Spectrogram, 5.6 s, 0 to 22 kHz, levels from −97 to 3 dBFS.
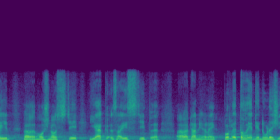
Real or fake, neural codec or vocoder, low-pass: fake; codec, 32 kHz, 1.9 kbps, SNAC; 10.8 kHz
